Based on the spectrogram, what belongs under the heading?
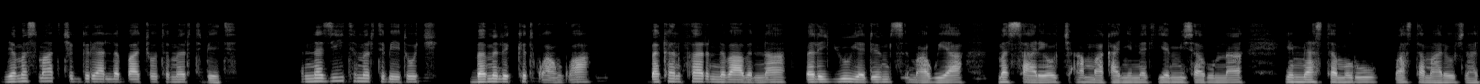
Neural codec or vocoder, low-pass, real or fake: none; 7.2 kHz; real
